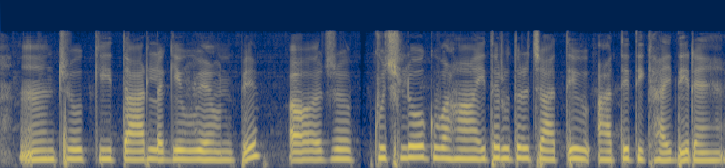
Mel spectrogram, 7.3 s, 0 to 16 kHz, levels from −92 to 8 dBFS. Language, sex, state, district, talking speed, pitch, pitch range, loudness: Hindi, female, Jharkhand, Sahebganj, 155 wpm, 205 Hz, 190-215 Hz, -13 LUFS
